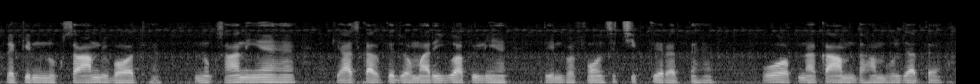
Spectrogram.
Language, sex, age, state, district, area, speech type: Hindi, male, 30-45, Uttar Pradesh, Sonbhadra, rural, spontaneous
